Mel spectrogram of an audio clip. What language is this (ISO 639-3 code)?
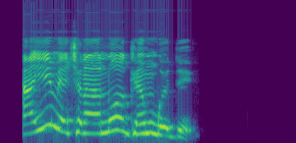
ibo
